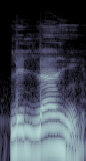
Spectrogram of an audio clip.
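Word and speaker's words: لِلَّهِ: হলো আর সমস্ত প্রশংসা লিল্লাহি আল্লাহর জন্য আল্লাহ শব্দ আগে লিখেছে এরপরে এই আল্লাহ শব্দের শুরুতে একটা লাম যুক্ত করেছে জের যুক্ত লাম এ কারণে উচ্চারণ হয়েছে লিল্লাহি এই যে আল্লাহ শব্দের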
